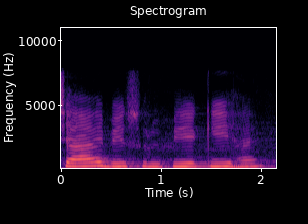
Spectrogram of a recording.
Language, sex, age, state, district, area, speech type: Hindi, female, 30-45, Uttar Pradesh, Azamgarh, rural, read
